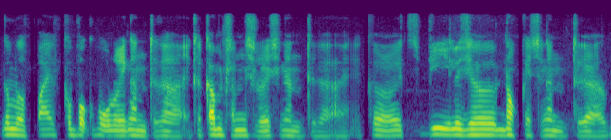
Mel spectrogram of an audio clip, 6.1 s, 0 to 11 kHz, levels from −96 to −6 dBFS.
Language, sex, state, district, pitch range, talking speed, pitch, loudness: Wancho, male, Arunachal Pradesh, Longding, 115-135 Hz, 195 wpm, 125 Hz, -22 LUFS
